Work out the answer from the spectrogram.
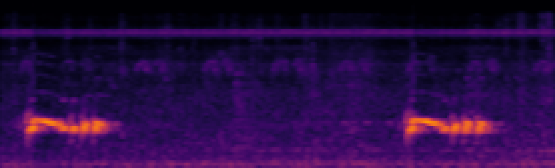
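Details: Local zebra dove used as a lure: two identical phrases about three seconds apart, each a rising first note followed by a quick burbling string of coos, with faint bird chirps in the background.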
